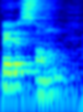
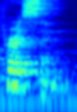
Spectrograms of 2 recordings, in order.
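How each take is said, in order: First: The last syllable has a full O vowel. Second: The last syllable has a weak, reduced vowel. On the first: The speaker calls it wrong. "Usted nunca va a escuchar a un nativo en inglés decir person" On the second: The speaker calls it right. "se debe pronunciar como E"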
